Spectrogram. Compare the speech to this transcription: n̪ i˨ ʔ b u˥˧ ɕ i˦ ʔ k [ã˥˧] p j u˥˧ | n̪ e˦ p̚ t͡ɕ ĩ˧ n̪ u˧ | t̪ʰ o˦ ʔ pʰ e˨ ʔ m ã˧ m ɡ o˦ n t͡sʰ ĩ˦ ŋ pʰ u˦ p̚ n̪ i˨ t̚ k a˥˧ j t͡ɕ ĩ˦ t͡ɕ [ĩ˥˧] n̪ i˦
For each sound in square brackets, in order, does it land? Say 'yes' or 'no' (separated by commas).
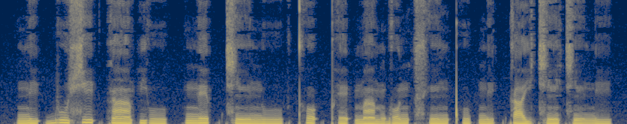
no, no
